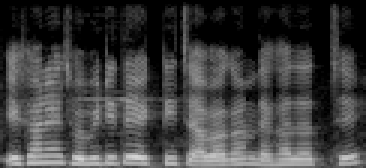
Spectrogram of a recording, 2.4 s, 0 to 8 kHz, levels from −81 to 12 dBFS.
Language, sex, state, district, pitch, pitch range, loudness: Bengali, female, West Bengal, Alipurduar, 260 Hz, 235-275 Hz, -14 LUFS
